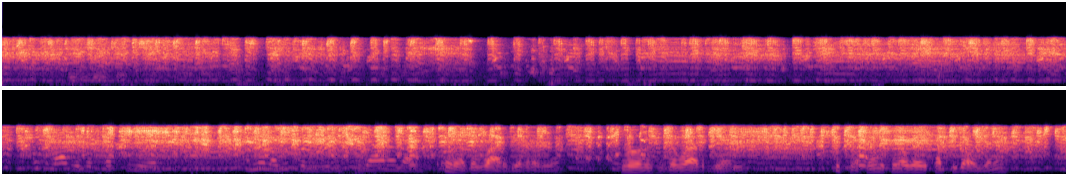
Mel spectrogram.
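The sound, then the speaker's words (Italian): Guinea fowl calling loudly, a dense harsh chatter throughout, with distinct repeated rising cries standing out more clearly in the second half. “Questo sono i faraoni.”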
